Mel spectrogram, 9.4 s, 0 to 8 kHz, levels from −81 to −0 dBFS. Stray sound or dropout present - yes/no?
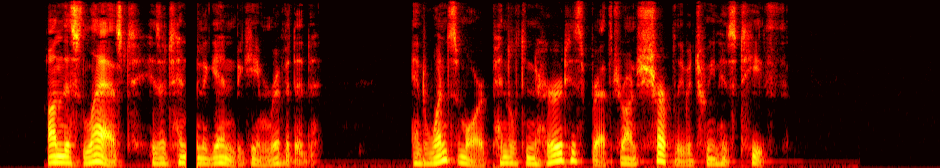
yes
